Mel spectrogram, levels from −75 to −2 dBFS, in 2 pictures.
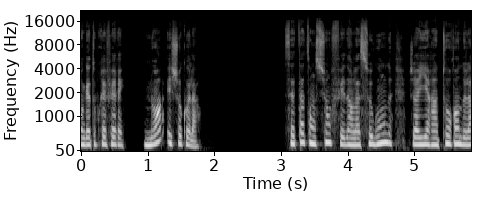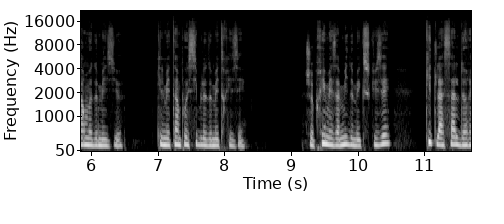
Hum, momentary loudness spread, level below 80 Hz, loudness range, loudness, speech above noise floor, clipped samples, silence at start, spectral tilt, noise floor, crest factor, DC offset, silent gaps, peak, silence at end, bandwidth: none; 9 LU; -66 dBFS; 4 LU; -21 LUFS; 61 dB; under 0.1%; 0 s; -6 dB/octave; -81 dBFS; 16 dB; under 0.1%; none; -6 dBFS; 0 s; 16.5 kHz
